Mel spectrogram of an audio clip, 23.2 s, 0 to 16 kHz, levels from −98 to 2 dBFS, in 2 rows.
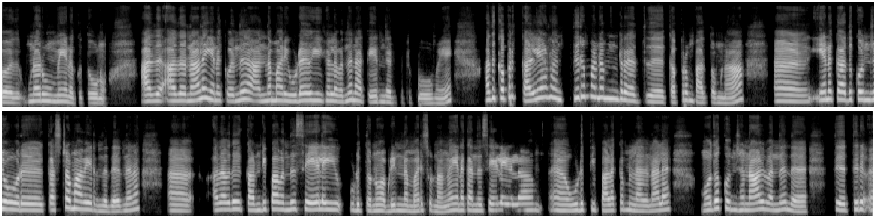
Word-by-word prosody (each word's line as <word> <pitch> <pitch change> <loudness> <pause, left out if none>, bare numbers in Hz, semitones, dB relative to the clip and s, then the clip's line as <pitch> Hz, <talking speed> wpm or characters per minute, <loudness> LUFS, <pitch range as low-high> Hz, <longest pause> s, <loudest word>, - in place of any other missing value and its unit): ஒரு 170 -1 -2 0.2
உணர்வுமே 225 -1 0
எனக்கு 170 -1 -5
தோணும். 160 -2 -3 0.5
அது 225 +1 +2 0.2
அதனால 240 +4 +3 0.2
எனக்கு 240 -2 -6
வந்து 265 +6 +1 0.2
அந்த 235 +3 -1
மாரி 240 -2 +1
உடைகள 240 0 +1
வந்து 250 +6 -2
நான் 225 - -3
தேர்ந்தெடுத்துட்டுபோவுமே! 170 -5 -5 0.5
அதுக்கப்புறம் 325 +3 +1
கல்யாணம் 315 +4 +2 0.2
திருமணம்ன்றதுக்கு 285 - 0
அப்புறம் 255 -5 -5
பார்த்தோம்ன்னா, 170 -1 -4 0.8
அ - - +1 0.4
எனக்கு 285 -1 +2
அது 275 +1 -3
கொஞ்சம் 265 -1 +4
ஒரு 225 -1 +3 0.3
கஷ்டமாவே 270 +1 +3
இருந்தது. 185 -2 -2
என்னன்னா 220 +6 -2 0.4
அ - - +1 0.6
அதாவது, 245 +2 +3 0.2
"கண்டிப்பா 235 +4 +2
வந்து 245 +2 -1
சேலை 245 0 +6 0.4
உடுத்தணும்." 205 -1 -2
அப்பிடின்ற 200 +1 -1
மாரி 195 +3 -2
சொன்னாங்க. 175 +3 -3
எனக்கு 220 0 0
அந்த 205 0 -3
சேலையெல்லாம் 220 0 +1 0.3
அ - - +1 0.2
உடுத்தி 230 +1 -3
பழக்கம் 215 +3 -1
இல்லாதனால, 195 +2 -1 0.5
முத 230 +5 +2
கொஞ்ச 230 -4 -1
நாள் 240 +4 +6
வந்து 220 +2 -2
இந்த 190 -5 0 0.5
தி 235 - +3 0.2
திரு 250 0 +2
230 Hz, 130 wpm, -23 LUFS, 200-250 Hz, 0.8 s, சேலை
